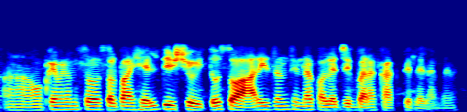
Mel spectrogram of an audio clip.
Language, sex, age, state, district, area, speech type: Kannada, male, 18-30, Karnataka, Kodagu, rural, conversation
